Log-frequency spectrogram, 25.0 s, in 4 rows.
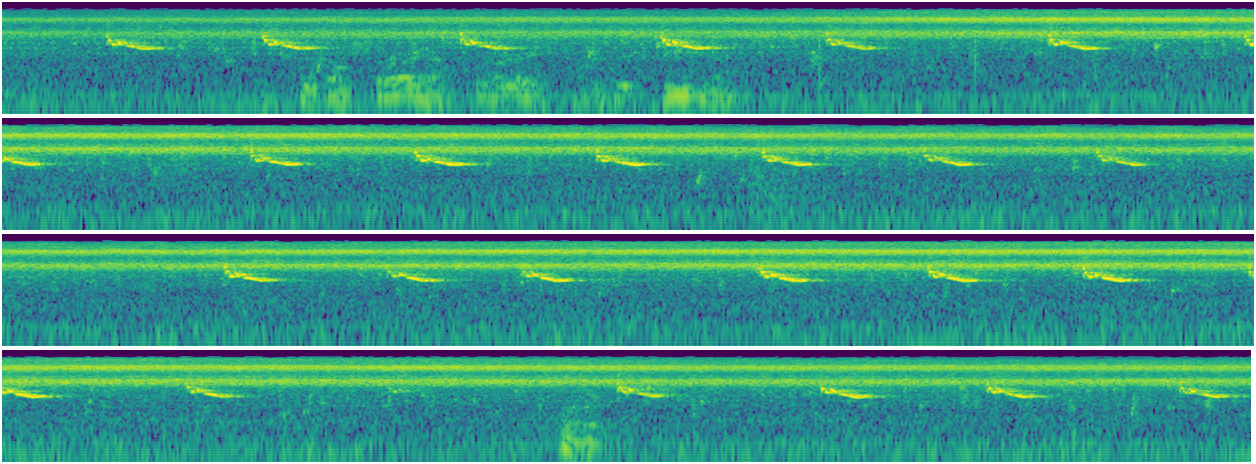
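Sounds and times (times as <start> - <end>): bird chirping: 0.5 - 4.5, 5.2 - 5.6, 6.2 - 6.6, 7.5 - 12.1, 13.6 - 15.5, 16.3 - 19.1, 19.7 - 20.0, 21.6 - 22.2, 22.8 - 24.0, 24.6 - 25.0
high-pitched insect drone: 0.7 - 22.3.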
